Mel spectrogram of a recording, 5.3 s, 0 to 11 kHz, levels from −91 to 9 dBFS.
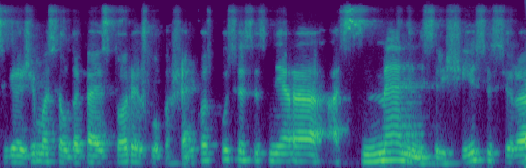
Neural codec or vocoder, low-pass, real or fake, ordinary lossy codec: none; 9.9 kHz; real; Opus, 24 kbps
